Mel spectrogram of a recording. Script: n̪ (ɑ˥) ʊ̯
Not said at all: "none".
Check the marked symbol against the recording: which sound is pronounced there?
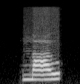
ɑ˧˥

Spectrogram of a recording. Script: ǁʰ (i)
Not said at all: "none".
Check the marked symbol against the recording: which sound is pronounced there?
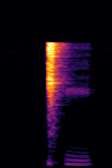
i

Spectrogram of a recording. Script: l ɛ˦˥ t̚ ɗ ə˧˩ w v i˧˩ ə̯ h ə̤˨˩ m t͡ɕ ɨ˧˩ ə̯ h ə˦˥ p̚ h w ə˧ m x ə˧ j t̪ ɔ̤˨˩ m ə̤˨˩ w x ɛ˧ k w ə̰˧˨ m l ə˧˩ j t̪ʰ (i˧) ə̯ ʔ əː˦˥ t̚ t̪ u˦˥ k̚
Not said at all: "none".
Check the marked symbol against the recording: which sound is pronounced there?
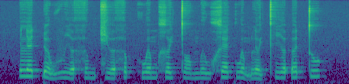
i˧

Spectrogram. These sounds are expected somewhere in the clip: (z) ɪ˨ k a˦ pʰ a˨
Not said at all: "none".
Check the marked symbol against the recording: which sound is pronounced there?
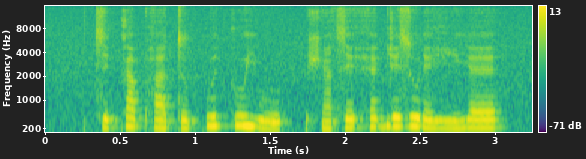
t͡s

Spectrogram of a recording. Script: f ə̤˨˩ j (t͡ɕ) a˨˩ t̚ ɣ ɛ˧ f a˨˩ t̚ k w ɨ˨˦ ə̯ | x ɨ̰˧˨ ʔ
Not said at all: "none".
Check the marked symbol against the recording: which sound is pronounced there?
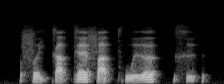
k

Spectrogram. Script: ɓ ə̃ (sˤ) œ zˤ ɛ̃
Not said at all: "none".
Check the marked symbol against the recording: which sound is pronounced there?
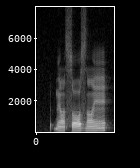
sˤ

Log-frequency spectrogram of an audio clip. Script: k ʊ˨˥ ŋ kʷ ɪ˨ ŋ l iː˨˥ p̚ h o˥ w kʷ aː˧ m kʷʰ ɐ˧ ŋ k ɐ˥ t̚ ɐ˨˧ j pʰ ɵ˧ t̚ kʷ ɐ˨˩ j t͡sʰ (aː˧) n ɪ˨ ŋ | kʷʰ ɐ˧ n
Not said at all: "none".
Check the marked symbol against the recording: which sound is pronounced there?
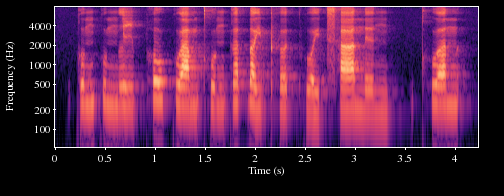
aː˧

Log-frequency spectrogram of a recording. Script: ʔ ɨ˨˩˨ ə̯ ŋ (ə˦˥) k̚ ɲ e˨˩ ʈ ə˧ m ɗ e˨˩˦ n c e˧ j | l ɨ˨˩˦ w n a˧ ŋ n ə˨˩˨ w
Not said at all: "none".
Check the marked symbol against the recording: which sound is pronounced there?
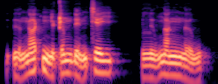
a˦˥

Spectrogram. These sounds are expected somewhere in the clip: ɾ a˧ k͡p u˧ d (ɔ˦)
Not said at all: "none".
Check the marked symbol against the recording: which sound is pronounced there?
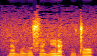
ɔ˦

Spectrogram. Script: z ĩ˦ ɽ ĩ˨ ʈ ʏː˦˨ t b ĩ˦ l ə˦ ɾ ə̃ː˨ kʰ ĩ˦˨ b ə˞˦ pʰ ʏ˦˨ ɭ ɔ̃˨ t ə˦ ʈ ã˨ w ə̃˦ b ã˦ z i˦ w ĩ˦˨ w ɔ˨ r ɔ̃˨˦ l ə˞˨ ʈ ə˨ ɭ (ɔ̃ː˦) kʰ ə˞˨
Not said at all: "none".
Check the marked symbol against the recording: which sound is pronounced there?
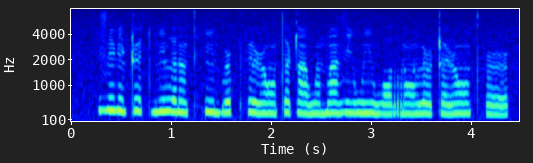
ɔ̃ː˦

